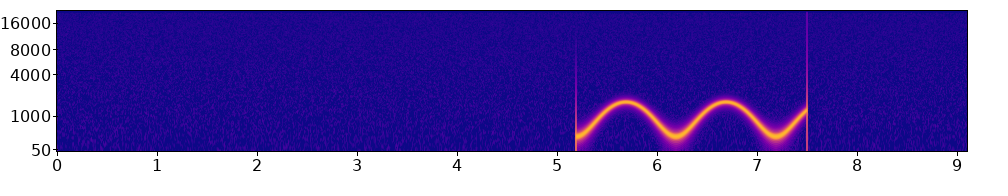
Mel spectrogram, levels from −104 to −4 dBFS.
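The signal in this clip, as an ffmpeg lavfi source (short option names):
-f lavfi -i "aevalsrc='0.1*sin(2*PI*(1029.5*t-690.5/(2*PI*1)*sin(2*PI*1*t)))':d=2.31:s=44100"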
